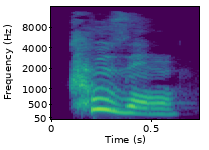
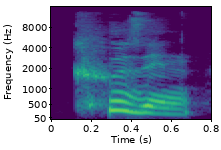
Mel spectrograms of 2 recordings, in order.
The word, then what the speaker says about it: cousin: Now, this means that sometimes I've heard Italians pronounce this word cousin, cousin, instead of cousin.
